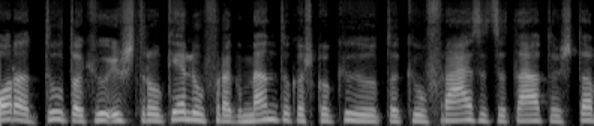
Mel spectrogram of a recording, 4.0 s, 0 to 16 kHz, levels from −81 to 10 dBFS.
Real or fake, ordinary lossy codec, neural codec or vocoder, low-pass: fake; Opus, 24 kbps; autoencoder, 48 kHz, 32 numbers a frame, DAC-VAE, trained on Japanese speech; 14.4 kHz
